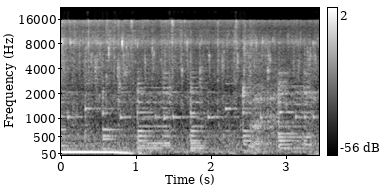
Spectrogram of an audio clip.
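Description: Flour-coated chicken frying in a pan, with a steady, even sizzle running throughout at close range and some faint clatter over it.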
